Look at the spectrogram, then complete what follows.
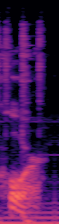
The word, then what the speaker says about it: Corps: Corps is spelled C-O-R-P-S, and it's a French word. We borrowed it. But it's pronounced core, C-O-R-E.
